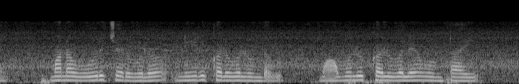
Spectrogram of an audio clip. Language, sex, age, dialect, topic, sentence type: Telugu, female, 18-24, Utterandhra, agriculture, statement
